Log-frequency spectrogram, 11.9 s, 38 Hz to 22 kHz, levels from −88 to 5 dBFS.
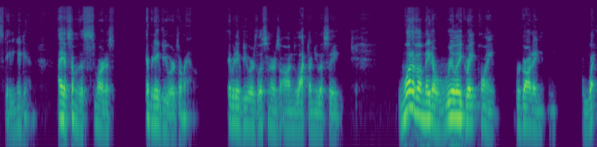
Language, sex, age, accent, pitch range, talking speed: English, male, 50-69, American, 105-145 Hz, 140 wpm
